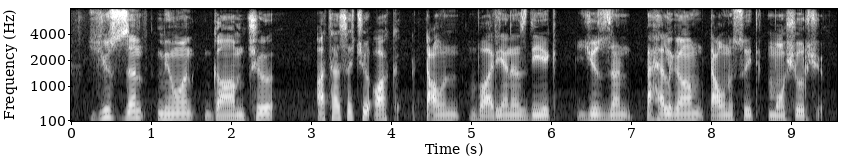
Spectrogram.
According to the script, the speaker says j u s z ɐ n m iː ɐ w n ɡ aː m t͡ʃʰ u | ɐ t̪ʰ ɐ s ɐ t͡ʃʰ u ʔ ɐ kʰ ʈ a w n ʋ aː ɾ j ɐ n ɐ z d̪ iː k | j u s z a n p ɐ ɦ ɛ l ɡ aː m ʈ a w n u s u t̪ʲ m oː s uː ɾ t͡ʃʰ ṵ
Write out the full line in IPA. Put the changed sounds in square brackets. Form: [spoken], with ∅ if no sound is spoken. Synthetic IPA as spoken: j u s z ɐ n m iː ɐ [∅] n ɡ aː m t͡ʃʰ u | ɐ t̪ʰ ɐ s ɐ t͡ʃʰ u ʔ ɐ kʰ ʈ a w n ʋ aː ɾ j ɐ n ɐ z d̪ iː k | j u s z [ɐ] n p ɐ ɦ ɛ l ɡ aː m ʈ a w n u s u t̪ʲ m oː [ʃ] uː ɾ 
